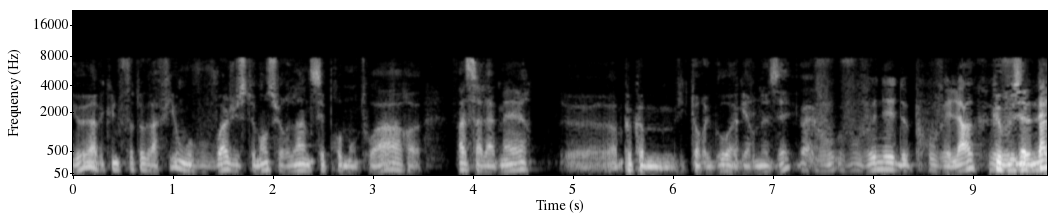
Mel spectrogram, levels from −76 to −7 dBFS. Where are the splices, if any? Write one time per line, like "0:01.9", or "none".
none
